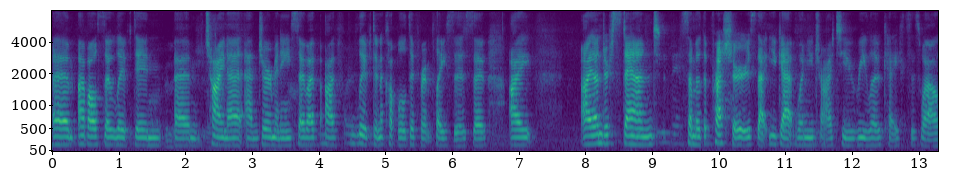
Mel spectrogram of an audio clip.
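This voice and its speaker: A woman speaks at a moderate pace in a very deep, low voice with a bright, sharp tone. Her intonation is monotone and flat, and the recording is very clean with a silent background. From United States. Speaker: university visa and immigration advisor. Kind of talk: interview.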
